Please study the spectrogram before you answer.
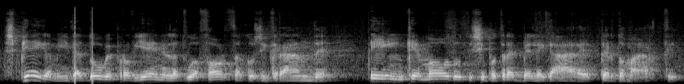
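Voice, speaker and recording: A man's voice: fairly low pitch, expressive, a little slow. A man reading a reproachful pleading woman. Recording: echoey room, faint noise.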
